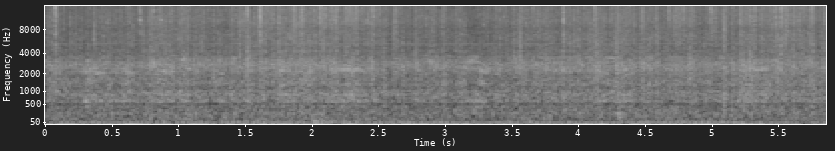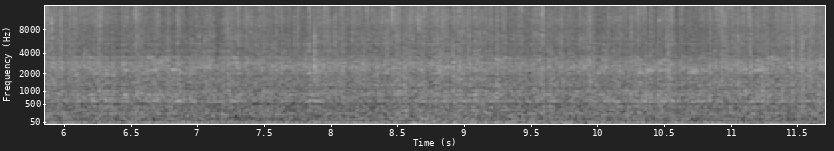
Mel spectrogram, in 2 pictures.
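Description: Heavy rain beating on a vehicle, a steady dense noise that holds at one level throughout.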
